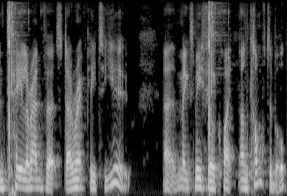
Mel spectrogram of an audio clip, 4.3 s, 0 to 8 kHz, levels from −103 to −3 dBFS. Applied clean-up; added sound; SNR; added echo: classical method spectral subtraction.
